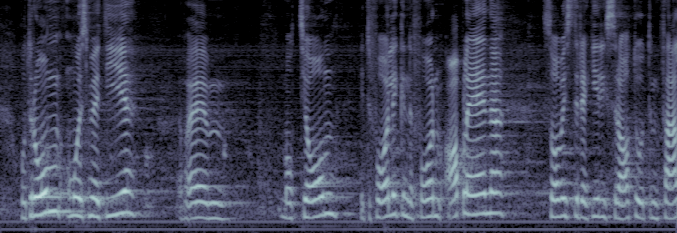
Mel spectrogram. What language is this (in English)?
Swiss German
